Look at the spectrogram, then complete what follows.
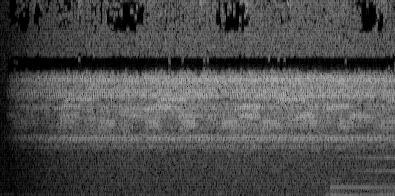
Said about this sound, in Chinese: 今年蝉鸣得早，杜鹃花还没零落，就听见断续的蝉声了。近月来，窗外蝉更吱吱不休，使事忙的人听了很烦。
